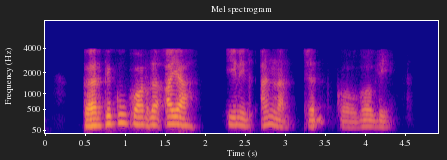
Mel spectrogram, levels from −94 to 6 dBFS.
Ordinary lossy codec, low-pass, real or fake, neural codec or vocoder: AAC, 16 kbps; 7.2 kHz; fake; codec, 16 kHz in and 24 kHz out, 0.4 kbps, LongCat-Audio-Codec, fine tuned four codebook decoder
